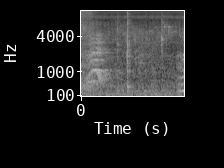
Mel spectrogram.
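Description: A short, high-pitched call that drops in pitch at its end, followed about a second in by a single sharp click.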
